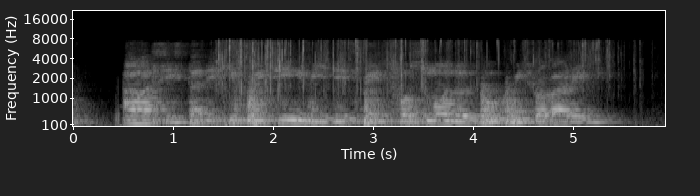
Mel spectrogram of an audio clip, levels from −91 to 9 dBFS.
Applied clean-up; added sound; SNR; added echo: none; Crumpling, crinkling; 19 dB; reverberation time 0.9 s.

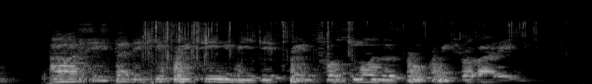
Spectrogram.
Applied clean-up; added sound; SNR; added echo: classical method WPE with log-MMSE.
